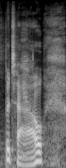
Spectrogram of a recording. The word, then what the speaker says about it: PTTOW: So it is PTTOW.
